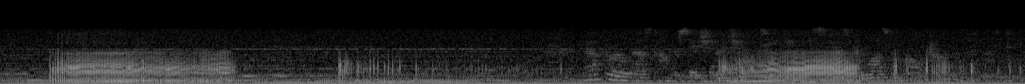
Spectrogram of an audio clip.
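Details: Loud, rattling snores in long drawn breaths from a dog taking a deep afternoon nap, with television dialogue in the background; heavy snoring.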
